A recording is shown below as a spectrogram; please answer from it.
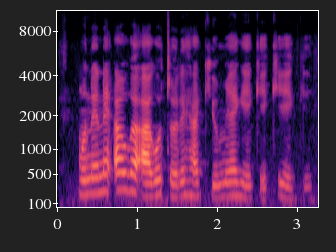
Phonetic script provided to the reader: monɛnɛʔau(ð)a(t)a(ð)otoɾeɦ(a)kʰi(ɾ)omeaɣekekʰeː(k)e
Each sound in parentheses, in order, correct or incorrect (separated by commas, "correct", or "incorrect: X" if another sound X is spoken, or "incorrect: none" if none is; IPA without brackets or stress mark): incorrect: ɣ, incorrect: ʔ, incorrect: ɣ, correct, incorrect: none, incorrect: ɡ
